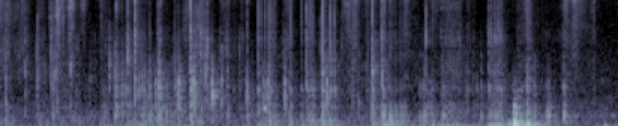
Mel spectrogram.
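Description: Square of origami paper being folded and creased by fingers: faint, quick crinkles and rustles of paper, with a soft bump on the tabletop about three and a half seconds in.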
